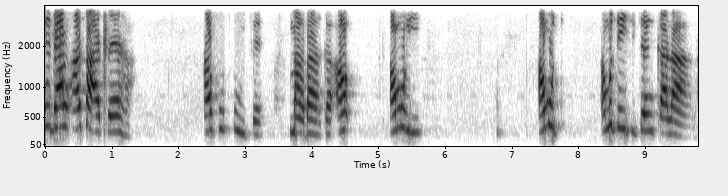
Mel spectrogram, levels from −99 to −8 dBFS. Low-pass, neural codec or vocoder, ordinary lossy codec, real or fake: 3.6 kHz; none; none; real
